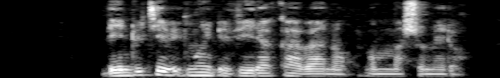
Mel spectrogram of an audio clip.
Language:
Ganda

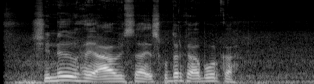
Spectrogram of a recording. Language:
Somali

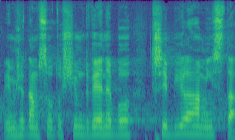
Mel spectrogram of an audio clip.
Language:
Czech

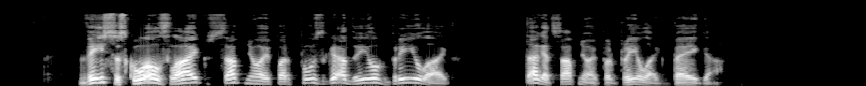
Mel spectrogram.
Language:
Latvian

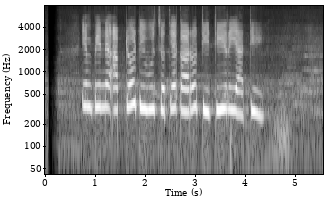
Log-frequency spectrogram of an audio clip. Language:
Javanese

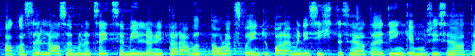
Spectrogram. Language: Estonian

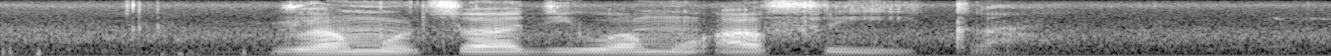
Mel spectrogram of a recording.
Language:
Tswana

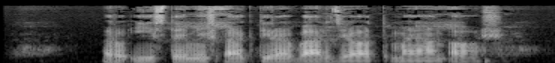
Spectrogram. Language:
Gawri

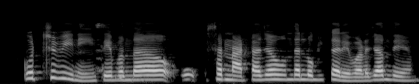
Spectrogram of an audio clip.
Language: Punjabi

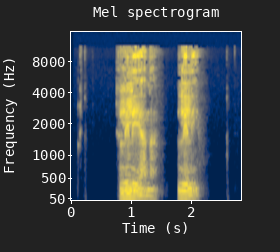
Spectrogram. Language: Slovak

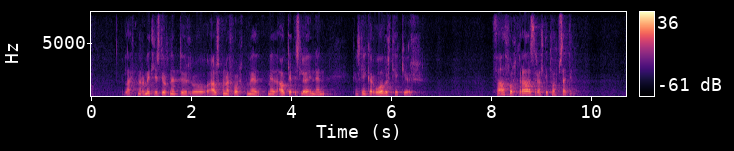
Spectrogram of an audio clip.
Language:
Icelandic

